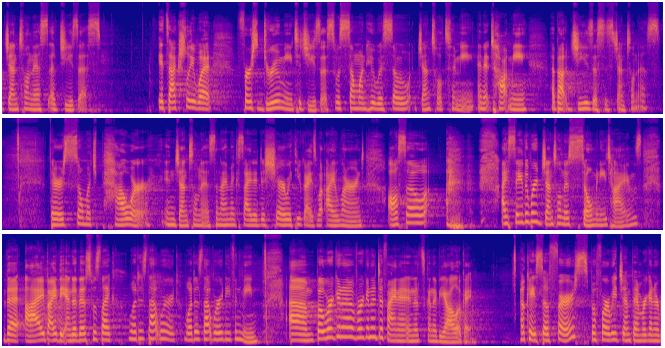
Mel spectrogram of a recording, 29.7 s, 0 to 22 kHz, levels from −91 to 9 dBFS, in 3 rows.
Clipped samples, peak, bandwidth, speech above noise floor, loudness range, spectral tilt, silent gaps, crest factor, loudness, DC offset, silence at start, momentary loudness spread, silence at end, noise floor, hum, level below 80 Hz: under 0.1%; 0 dBFS; over 20 kHz; 42 dB; 4 LU; -2.5 dB/octave; none; 20 dB; -19 LUFS; under 0.1%; 0 s; 10 LU; 0 s; -62 dBFS; none; -76 dBFS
